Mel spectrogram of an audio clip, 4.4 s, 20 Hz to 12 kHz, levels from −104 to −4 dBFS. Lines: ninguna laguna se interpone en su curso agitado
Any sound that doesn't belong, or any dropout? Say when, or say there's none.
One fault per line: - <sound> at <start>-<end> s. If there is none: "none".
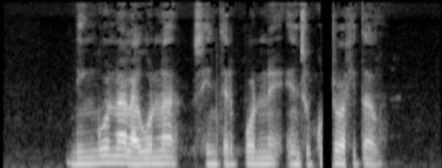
- dropout at 3.2-3.3 s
